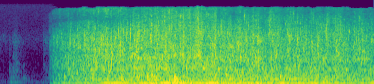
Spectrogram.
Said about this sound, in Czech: Celým tímto pozoruhodným městem protékají potoky horské pramenité vody, absolutně průzračné a čisté.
